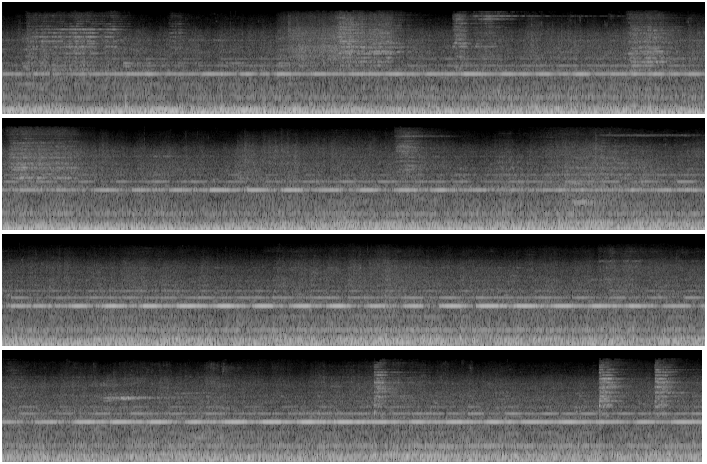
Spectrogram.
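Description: A long freight train of covered hoppers and tank cars rolling past at a steady speed, its wheels rumbling and clattering over rail joints, loudest between about three and eight seconds in and again near the end. A steady high-pitched ringing tone sounds throughout.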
